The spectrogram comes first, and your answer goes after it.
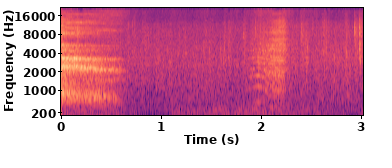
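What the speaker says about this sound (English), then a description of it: "We can hear the rain." Steady rain falls outdoors as a soft, even hiss, louder in the first half-second and then fainter, with no one speaking.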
